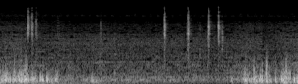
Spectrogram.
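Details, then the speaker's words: Toyota Hilux Vigo with engine running, AC switch tested after its locks and handle had broken: blower roar drops away, a few light clicks, then load returns; AC compressor cycling on and off normally, switch works, only handle needs replacing. "हाँ, अभी हमारा AC, आपको आवाज़ आ रही होगी कि हमारा जो एसी है वो अभी ऑन ऑफ हो रहा है।"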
